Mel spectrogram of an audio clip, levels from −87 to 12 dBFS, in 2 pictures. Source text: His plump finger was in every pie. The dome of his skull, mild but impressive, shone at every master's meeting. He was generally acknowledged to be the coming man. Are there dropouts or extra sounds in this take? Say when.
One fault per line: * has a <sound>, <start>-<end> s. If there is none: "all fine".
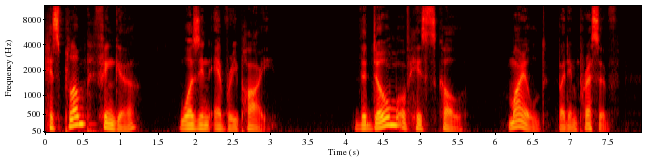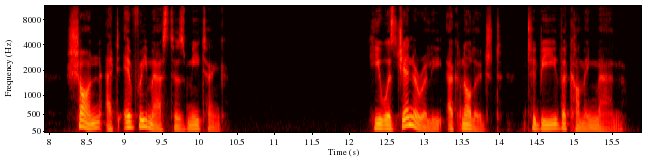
all fine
